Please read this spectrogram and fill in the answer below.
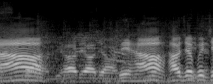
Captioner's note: speaks in a foreign language; chef speaks in a foreign language; speaks in a foreign language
